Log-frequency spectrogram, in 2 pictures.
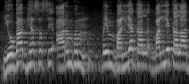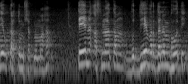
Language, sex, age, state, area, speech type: Sanskrit, male, 30-45, Rajasthan, urban, spontaneous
